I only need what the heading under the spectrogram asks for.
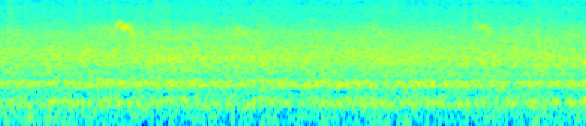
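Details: Spring beehive with bees flying in and out: a continuous thick buzz layered in low tones, with a couple of brief, thin bird chirps high above the drone.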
